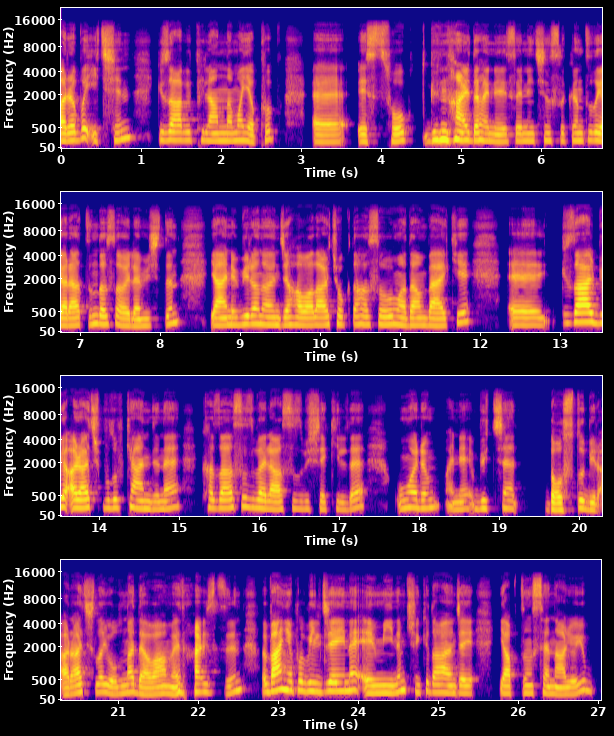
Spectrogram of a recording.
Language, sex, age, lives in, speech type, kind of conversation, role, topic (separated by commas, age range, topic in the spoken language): Turkish, female, 30-34, Bulgaria, conversation, advice, advisor, Büyük bir harcama için nasıl birikim yapacağımı nasıl netleştirebilirim?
